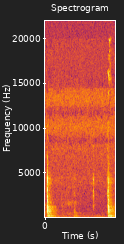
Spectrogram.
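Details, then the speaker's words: Yamaha G5 piano action removed and on a table, key 35 released by hand: sharp woody click, a fainter one, then another loud click a second later. Suspected jack regulation noise, not confirmed. "And that is the noise that I'm hearing. So there's several through here which are pretty noisy."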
